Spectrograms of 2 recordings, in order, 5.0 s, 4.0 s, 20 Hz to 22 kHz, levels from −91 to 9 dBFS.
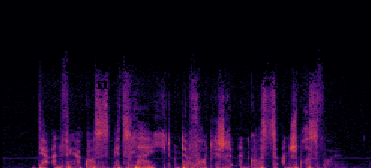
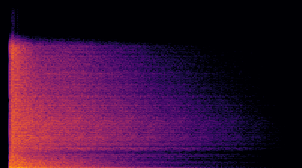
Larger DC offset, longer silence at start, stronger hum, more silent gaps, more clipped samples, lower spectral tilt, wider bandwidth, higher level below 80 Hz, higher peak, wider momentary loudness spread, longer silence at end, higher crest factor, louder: neither; first, 0.4 s vs 0.1 s; neither; neither; neither; about the same, -3.5 dB/octave vs -3 dB/octave; second, 14 kHz vs 17.5 kHz; second, -48 dBFS vs -36 dBFS; second, -14 dBFS vs -2 dBFS; second, 8 LU vs 26 LU; second, 0.45 s vs 2.15 s; about the same, 24 dB vs 24 dB; second, -36 LUFS vs -20 LUFS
